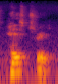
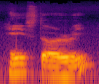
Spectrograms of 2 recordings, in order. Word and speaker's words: history: ce n'est pas mieux on prononce le H d'accord donc history history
